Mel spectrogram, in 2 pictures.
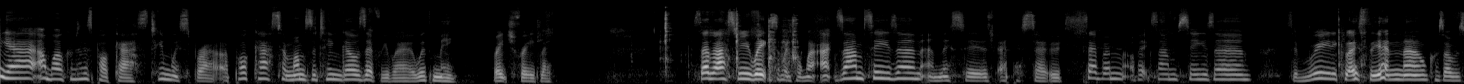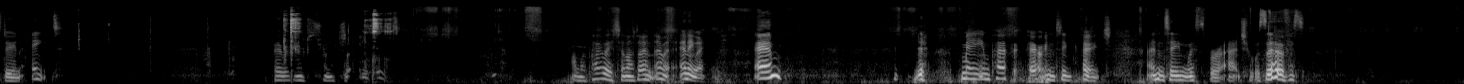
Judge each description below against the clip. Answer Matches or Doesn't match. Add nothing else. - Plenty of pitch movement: Matches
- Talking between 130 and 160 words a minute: Matches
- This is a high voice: Matches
